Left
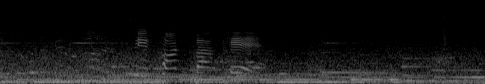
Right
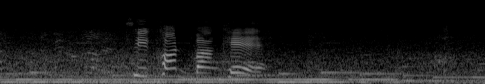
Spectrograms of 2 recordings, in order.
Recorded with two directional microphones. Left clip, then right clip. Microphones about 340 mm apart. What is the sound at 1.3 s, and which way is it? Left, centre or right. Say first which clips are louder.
Speech: right 11 dB; centre.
